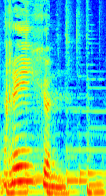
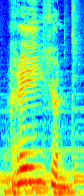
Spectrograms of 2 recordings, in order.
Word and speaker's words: regen: Hai chữ e màu xanh đều là chữ e không được nhấn, cho nên nó là stomme e. Mình đều phát âm là ơ. Regen. Regen.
